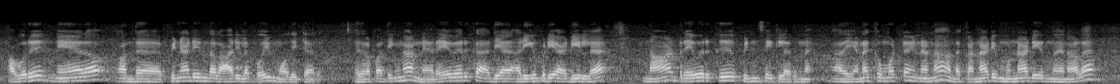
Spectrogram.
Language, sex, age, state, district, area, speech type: Tamil, male, 30-45, Tamil Nadu, Thoothukudi, urban, spontaneous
